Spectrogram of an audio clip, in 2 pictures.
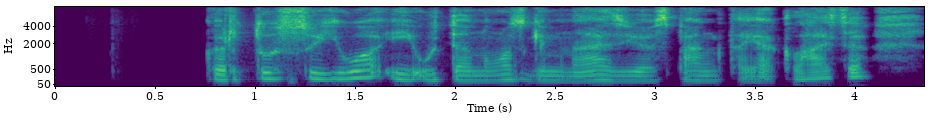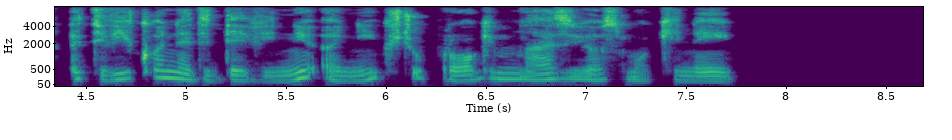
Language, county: Lithuanian, Klaipėda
